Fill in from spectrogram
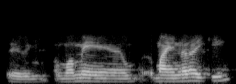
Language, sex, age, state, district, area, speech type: Marathi, male, 18-30, Maharashtra, Kolhapur, urban, conversation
